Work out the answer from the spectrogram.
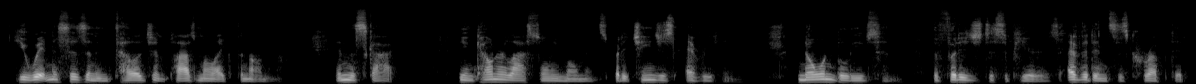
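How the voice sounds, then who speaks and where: A man presents a prepared pitch in a low register with a husky, rough-edged tone. He speaks in measured, earnest phrases, like a storyteller working from notes. The sound is dry, with very little room to it, as on a video call. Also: darkish tone, no echo. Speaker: filmmaker pitching a feature film.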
